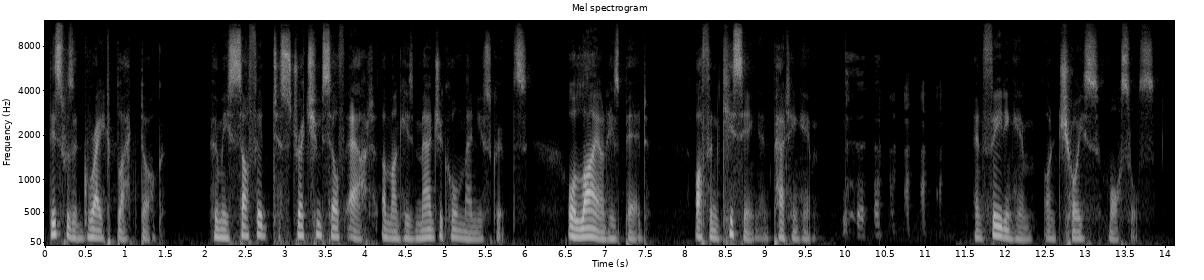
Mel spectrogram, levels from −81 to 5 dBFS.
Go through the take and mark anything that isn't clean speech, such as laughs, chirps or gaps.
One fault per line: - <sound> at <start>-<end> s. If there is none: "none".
- laugh at 10.0-11.2 s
